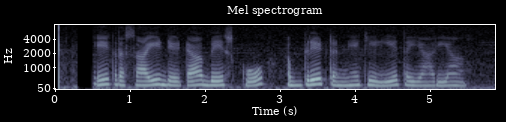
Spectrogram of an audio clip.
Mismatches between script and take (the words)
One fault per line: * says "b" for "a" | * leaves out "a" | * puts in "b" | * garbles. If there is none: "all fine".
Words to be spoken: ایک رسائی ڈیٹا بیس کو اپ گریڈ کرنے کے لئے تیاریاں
all fine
